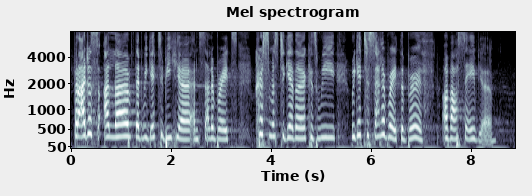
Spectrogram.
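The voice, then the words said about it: Hoarse, scratchy strained voice. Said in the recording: “I think I nearly lost my voice. It's feeling quite scratchy after that.”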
